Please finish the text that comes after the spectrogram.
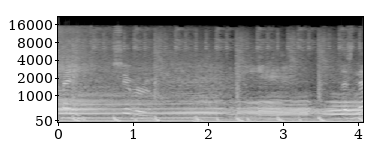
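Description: A Subaru rally car on the Iron Mule Rally 2023 stage, with a loud, continuous engine roar rising and falling in pitch and tires squealing as it slides past nearby.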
